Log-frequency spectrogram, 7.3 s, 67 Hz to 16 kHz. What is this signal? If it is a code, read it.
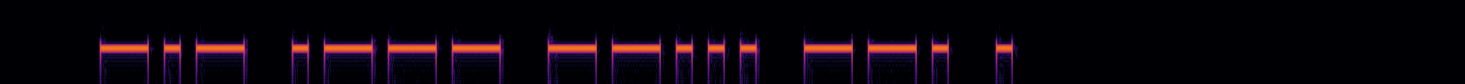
Morse code, heard as a keyed tone, about 16 wpm, 700 Hz. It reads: KJ7GE
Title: USA Call Signs - 5 Characters - Repeated 3x - 15wpm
